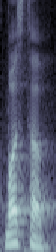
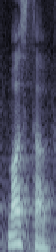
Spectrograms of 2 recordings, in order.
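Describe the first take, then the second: The two takes are said the same way.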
